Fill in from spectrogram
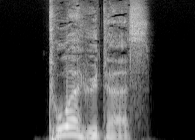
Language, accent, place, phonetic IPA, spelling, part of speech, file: German, Germany, Berlin, [ˈtoːɐ̯ˌhyːtɐs], Torhüters, noun, De-Torhüters.ogg
- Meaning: genitive singular of Torhüter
